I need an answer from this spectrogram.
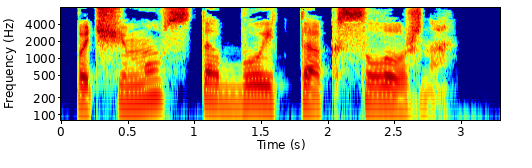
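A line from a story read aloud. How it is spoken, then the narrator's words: Through gritted teeth. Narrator (Russian): говорит он сквозь зубы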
